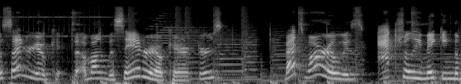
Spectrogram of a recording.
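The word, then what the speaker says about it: Badtz: Pronounce it like bat, plural. Good evening, bats.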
